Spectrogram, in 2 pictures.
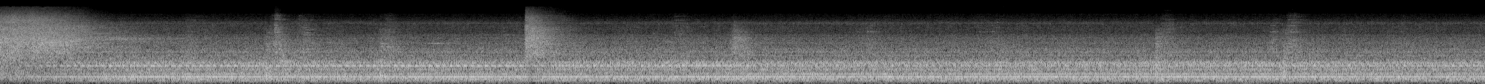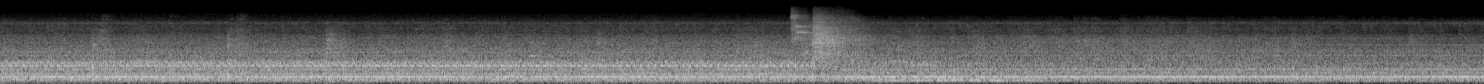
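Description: A JR Freight container train of Koki 104 flatcars rolling past, a steady rumble with a steady whine of several pitches. Two short sharp hisses come about five seconds in and about three-quarters through, and the highest whine stops after the second.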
